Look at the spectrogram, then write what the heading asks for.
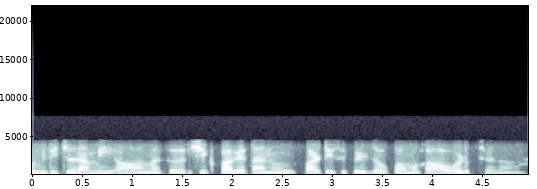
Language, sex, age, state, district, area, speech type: Goan Konkani, female, 18-30, Goa, Ponda, rural, conversation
